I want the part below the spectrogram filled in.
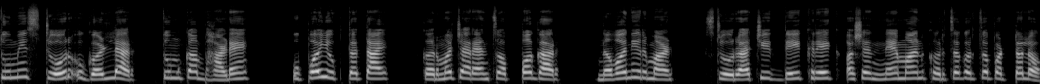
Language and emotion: Goan Konkani, neutral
